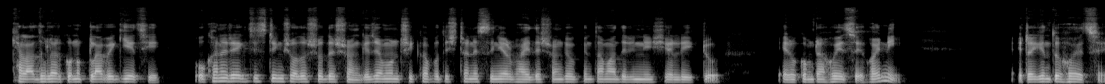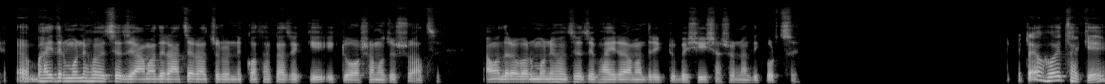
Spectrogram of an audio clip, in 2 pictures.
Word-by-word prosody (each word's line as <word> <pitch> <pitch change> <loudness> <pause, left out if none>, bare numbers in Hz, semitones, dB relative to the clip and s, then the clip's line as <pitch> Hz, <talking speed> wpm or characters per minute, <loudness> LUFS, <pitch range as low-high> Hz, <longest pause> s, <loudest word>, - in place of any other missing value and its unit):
খেলাধুলার 130 +1 +2
কোনো 130 0 +2
ক্লাবে 125 0 +3
গিয়েছি। 130 -5 0 0.5
ওখানের 150 0 0
existing 140 +1 -1
সদস্যদের 130 -1 +1
সঙ্গে 110 0 0
যেমন 130 0 +2
শিক্ষা 130 0 -2
প্রতিষ্ঠানের 125 +1 -2
সিনিয়র 125 0 +2
ভাইদের 120 0 +1
সঙ্গেও 120 +1 0
কিন্তু 120 0 -5
আমাদের 120 0 0
initially 115 -1 0
একটু - - -2 0.7
এরকমটা 115 +1 +1
হয়েছে। 125 -1 +2
হয়নি? 135 +8 +1 1.2
এটাই 120 0 +2
কিন্তু 135 0 +2
হয়েছে। 125 -3 +2 0.3
আ - - +4 0.2
ভাইদের 150 +1 +3
মনে 150 0 +2
হয়েছে 145 -1 +2
যে 125 - +5
আমাদের 125 0 +2
আচার-আচরণে 120 -1 0
কথা 120 +1 -1
কাজে 115 0 +1
কি - - 0 0.2
একটু - - -8
অসামঞ্জস্য 110 0 -2 0.2
আছে। - - -9 0.5
আমাদের 130 0 +3
আবার 125 -1 +2
মনে 125 0 +2
হয়েছে, 120 +1 0
যে 120 - +2
ভাইরা 115 0 +3
আমাদের 110 0 -1
একটু 110 - -7
বেশি 110 +1 0
শাসনাদি 105 -1 -5
করছে। - - -2 2.3
এটা - - +2
হয়ে 180 +3 +4
থাকে। 145 -5 +1
125 Hz, 140 wpm, -23 LUFS, 115-130 Hz, 2.3 s, যে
